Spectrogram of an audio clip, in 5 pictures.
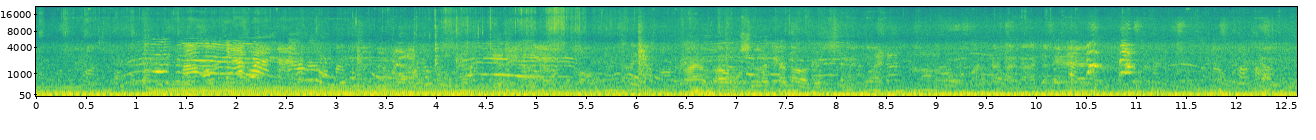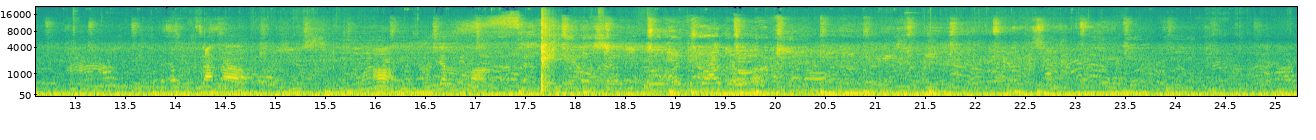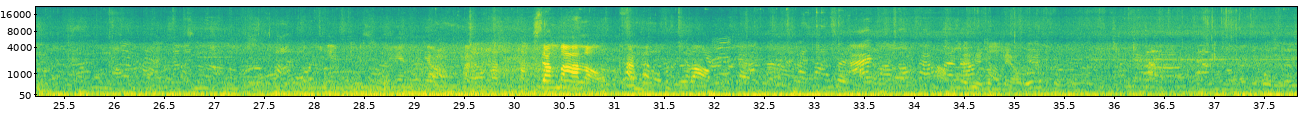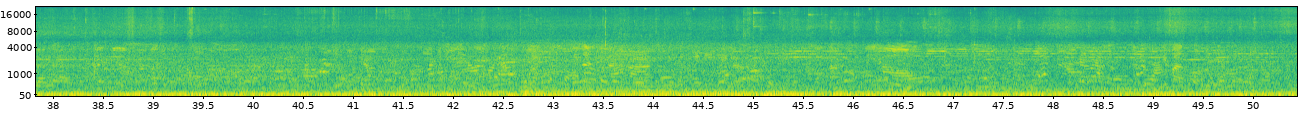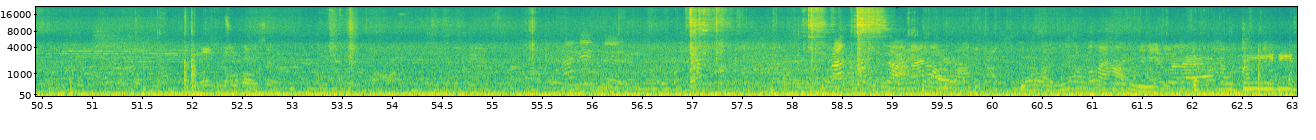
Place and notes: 南大路觀光夜市, Hsinchu City - walking through the night market
Walking through the night market, Traffic sound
